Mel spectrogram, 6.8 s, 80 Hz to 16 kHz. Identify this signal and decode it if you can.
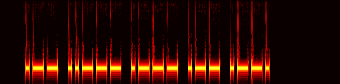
Morse code, heard as a keyed tone, about 17 wpm, 700 Hz. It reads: W2JWP
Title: USA Call Signs - 5 Characters - 17wpm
